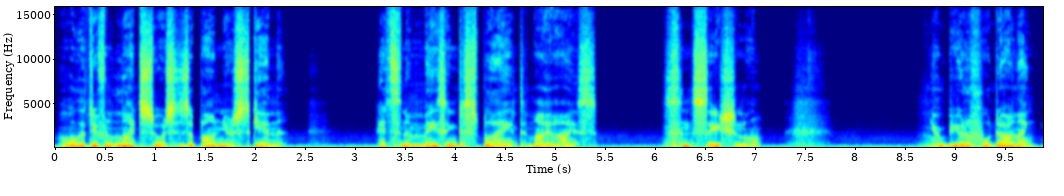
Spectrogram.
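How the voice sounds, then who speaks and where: A man playing a tender, devoted, battle-weary vampire lover in an intimate ASMR roleplay, speaking softly and breathily with gentle, hesitant, affectionate pauses. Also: sits low, slight background noise. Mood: adoring, tender. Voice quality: soft, breathy, husky.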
